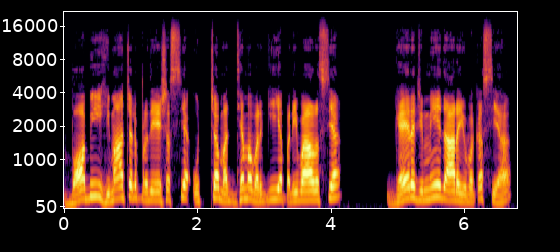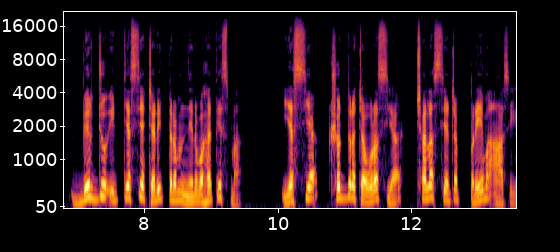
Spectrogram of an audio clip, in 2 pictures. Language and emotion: Sanskrit, neutral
